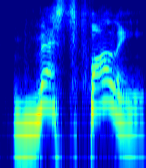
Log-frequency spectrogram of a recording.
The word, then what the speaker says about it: Westphalen: Westphalen, é isso?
